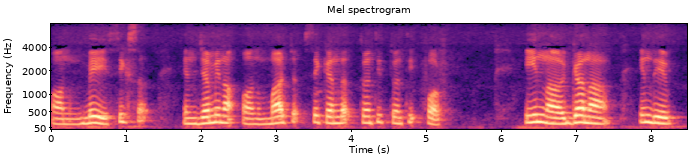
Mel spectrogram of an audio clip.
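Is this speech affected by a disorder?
No.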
